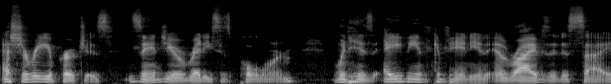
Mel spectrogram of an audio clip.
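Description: The voice reads in an unforced reading voice, its pitch showing ordinary pitch variation.

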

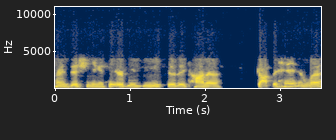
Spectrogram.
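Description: At a fairly quick pace, a woman speaks with fairly even intonation and medium pitch in an ordinary speaking voice. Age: 20s. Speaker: army veteran and short-term rental entrepreneur. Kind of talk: interview.

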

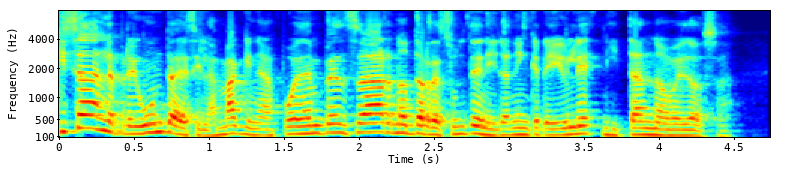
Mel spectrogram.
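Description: This man talks very fast in a high voice with lively intonation. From Argentina. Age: 40s. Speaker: philosophy professor. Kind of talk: explanatory monologue.

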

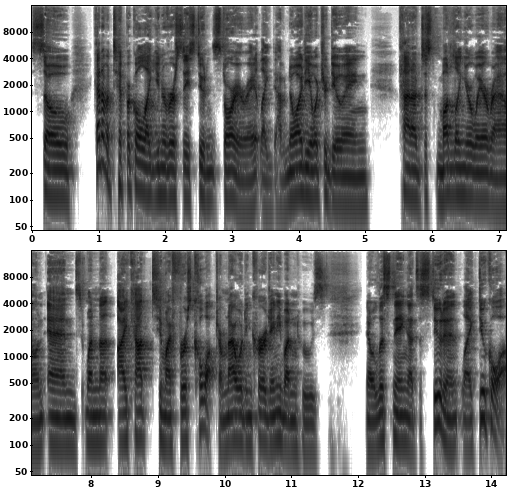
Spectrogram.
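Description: A man with a Canadian accent and an ordinary speaking voice, fairly low in pitch, fairly quick in pace and fairly even in intonation, in a very clean recording with a silent background. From Vancouver area, Canada (Burnaby). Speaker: market research agency president. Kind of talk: interview.

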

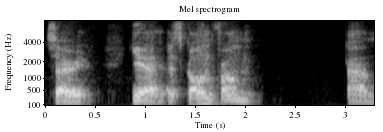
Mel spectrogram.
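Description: In a New Zealand accent, a man speaks at a very slow pace. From New Zealand, Far North. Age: 20s. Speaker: waka ama athlete and coach. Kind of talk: casual chat.

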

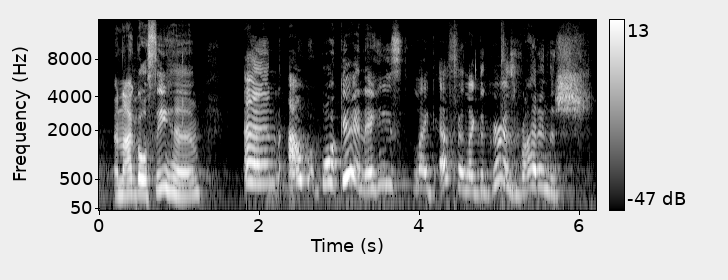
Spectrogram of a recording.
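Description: Animated and fairly slow, a woman with a Dominican accent lets her pitch swing very widely. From Dominican Republic. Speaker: model and life coach. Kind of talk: casual chat.

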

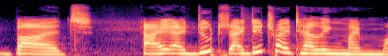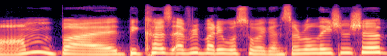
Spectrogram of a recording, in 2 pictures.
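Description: A woman with a Spanish accent talks at a fairly quick pace, her high pitch showing ordinary variation. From Cuba. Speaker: abuse survivor and mental health coach. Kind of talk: testimony.

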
